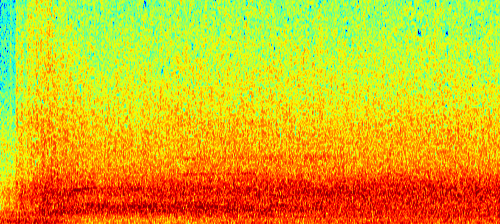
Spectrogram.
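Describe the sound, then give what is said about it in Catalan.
A large audience gives a sustained ovation to Sarah Gilbert, developer of the Oxford AstraZeneca COVID vaccine, after an announcer introduces vaccine developers. Thousands of claps blend into a steady, dense roar that begins abruptly and holds at an even, loud level throughout, with no voices. “Queda't amb l'ovació, encara no s'ha acabat, encara no s'ha acabat.”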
